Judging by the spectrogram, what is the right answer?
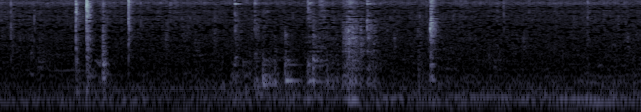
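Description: Metal cookware clinking and clattering: a steel pot lid and a slotted metal spoon knocking against pans. A few sharp clinks come about a second in, then a quicker run of clinks from about two to four and a half seconds.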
